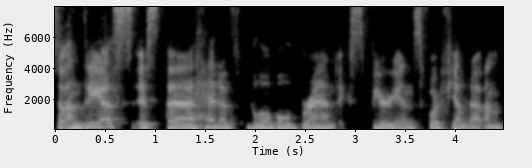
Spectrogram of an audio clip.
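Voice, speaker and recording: In a Swedish accent, a woman talks at a medium pitch. Her pace is fairly slow and her intonation fairly even. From Sweden. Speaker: webinar moderator, community builder. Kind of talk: webinar introduction. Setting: video call from home.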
